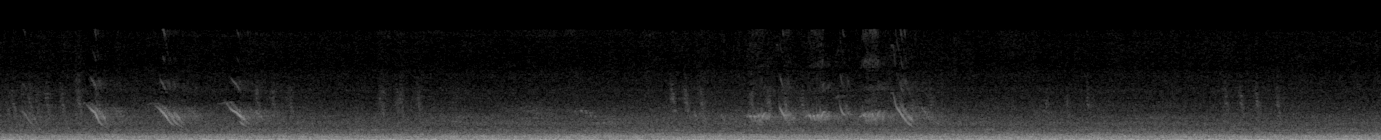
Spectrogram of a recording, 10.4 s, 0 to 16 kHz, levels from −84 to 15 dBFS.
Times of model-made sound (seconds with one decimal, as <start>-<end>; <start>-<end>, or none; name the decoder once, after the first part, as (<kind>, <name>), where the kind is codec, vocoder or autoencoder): 0.0-1.3 (vocoder, BigVGAN v2); 1.8-3.4; 4.8-5.7; 9.2-10.4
